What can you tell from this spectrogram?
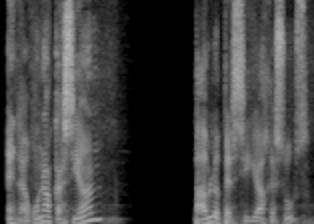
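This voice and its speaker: A man preaches a sermon with a lively, swinging pitch, animated in delivery. He deliberately slows down to stress each line when reading scripture, and a long reverb from the church hall surrounds his voice.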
